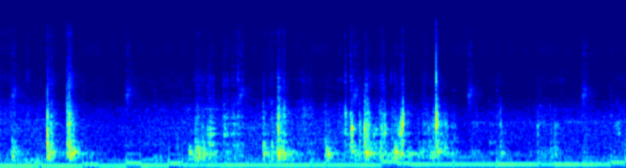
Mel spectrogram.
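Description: Wooden pollen-trap frames and screened trays being handled and set against each other: a scattered series of light wooden knocks and clacks over a steady low rumble.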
